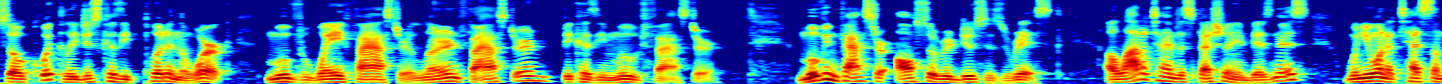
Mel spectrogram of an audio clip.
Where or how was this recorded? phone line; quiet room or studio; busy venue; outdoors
quiet room or studio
